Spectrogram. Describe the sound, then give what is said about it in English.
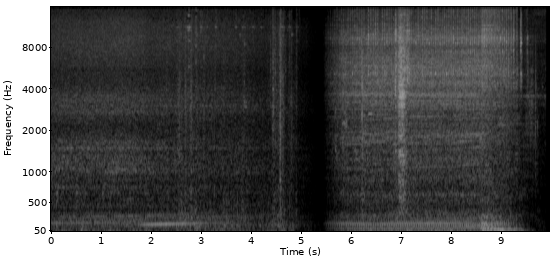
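A pickup truck's engine rumbles, drops away briefly midway as it pulls over by a roadside sign, then settles into a steady, throaty idle with some rattling. “Elias Ullstrom pulled over his pickup truck and stared at the sign printed in old-time rodeo-style lettering.”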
